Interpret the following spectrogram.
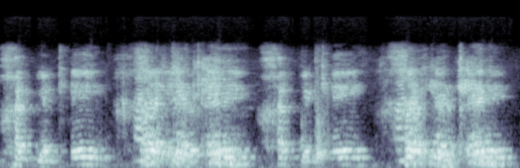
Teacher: It's low tone, right? So there's no high tone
